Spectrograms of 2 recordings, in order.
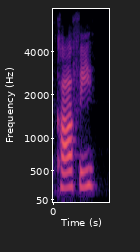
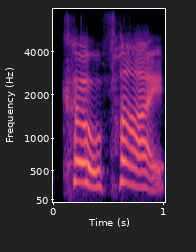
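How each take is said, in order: First: The first vowel sounds like in 'cough'. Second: The first vowel sounds like in 'go'. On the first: "Not as coffee" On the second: "the way it looks here is Ko-Fi"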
